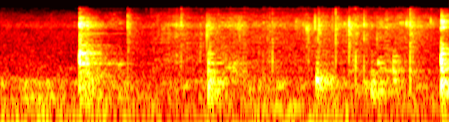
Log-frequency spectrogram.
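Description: Crushed garlic and cumin seeds sizzle in hot oil in a kadhai, with a steady close frying hiss broken by several sharp scraping strokes of a spoon stirring the pan.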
